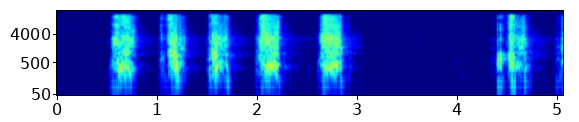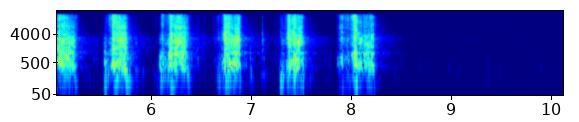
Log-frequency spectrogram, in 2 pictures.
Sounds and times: scratching a cardboard box with a fork 0.6 - 3.0
scratching a cardboard box with a fork 4.4 - 8.4

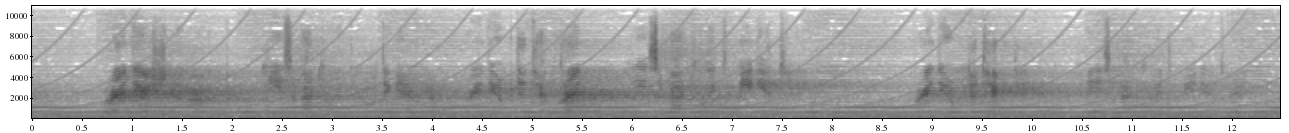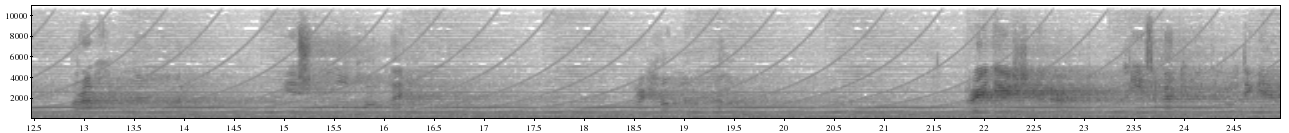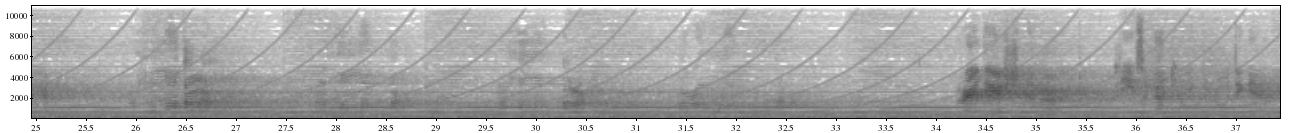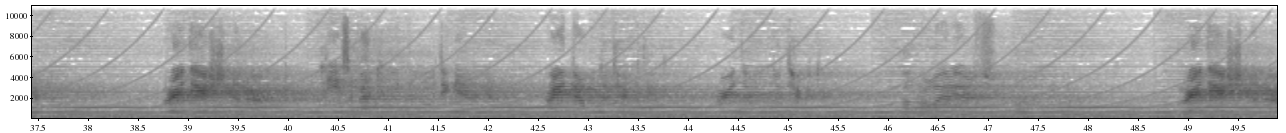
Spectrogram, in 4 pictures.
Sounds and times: radiation alert 0.0 - 49.8

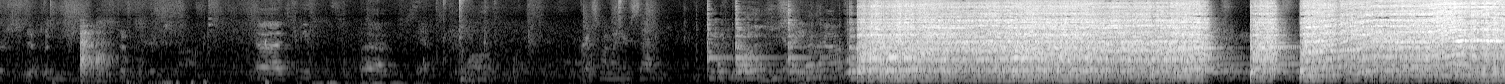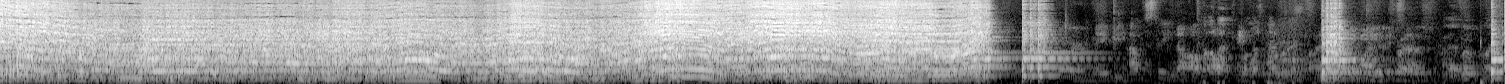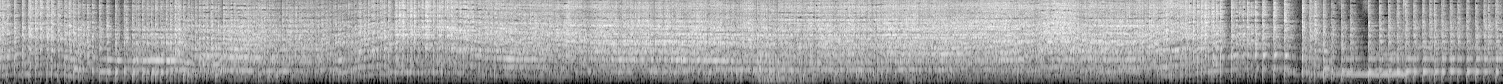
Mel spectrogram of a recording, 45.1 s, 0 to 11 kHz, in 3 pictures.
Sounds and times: Intonarumori 8.4 - 25.8
Intonarumori 29.9 - 45.1

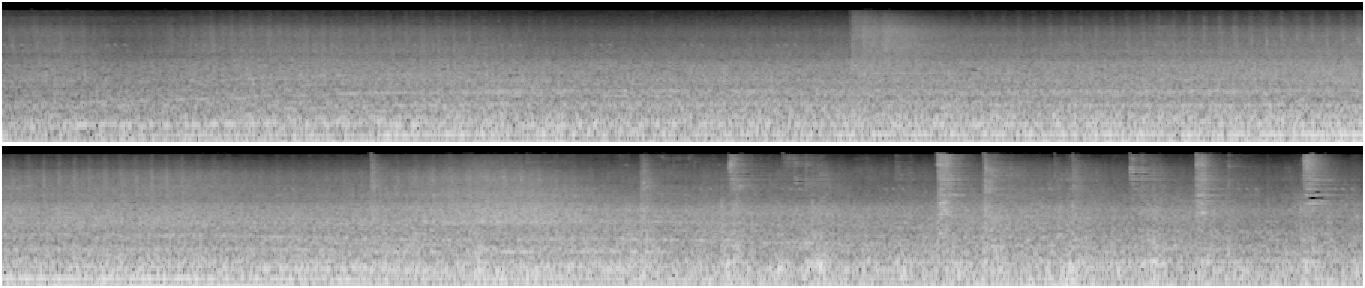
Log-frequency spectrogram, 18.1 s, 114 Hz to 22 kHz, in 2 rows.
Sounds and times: train 0.0 - 18.1

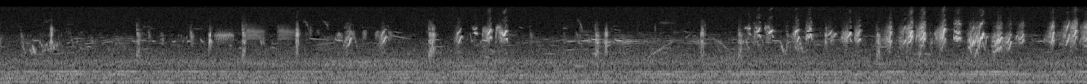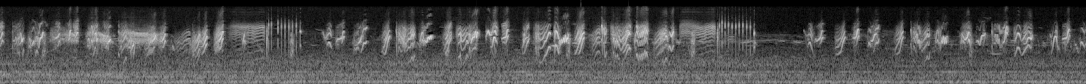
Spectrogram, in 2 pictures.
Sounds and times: violet green swallow 0.0 - 21.7

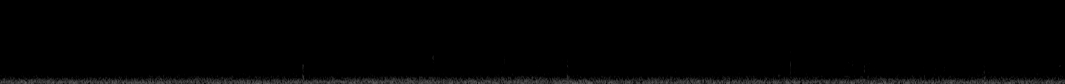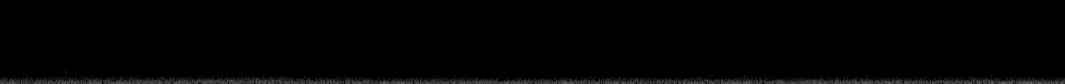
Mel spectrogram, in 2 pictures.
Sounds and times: birds sounds 11.4 - 13.8

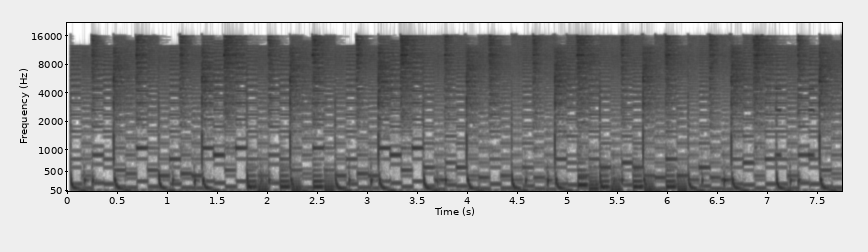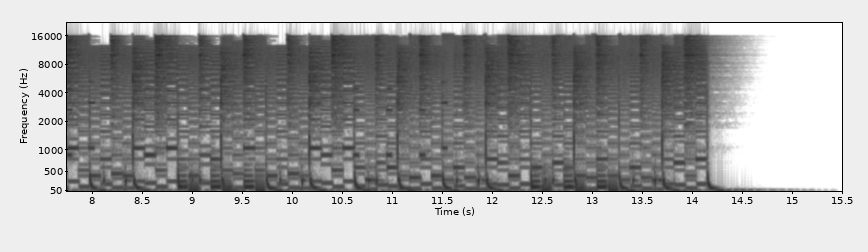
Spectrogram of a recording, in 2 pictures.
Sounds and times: synth 4.9 - 7.3

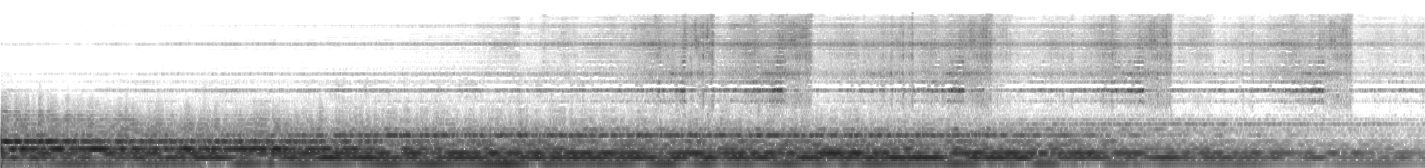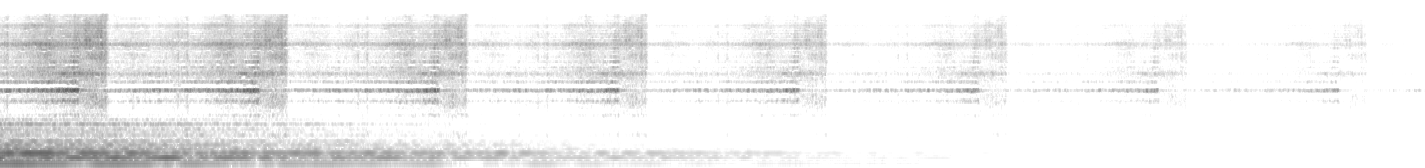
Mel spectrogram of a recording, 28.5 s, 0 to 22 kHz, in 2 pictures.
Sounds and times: synth pad 0.0 - 17.1

